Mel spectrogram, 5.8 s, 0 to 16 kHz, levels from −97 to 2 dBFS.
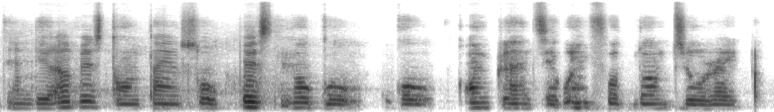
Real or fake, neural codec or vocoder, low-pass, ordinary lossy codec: fake; codec, 32 kHz, 1.9 kbps, SNAC; 14.4 kHz; AAC, 96 kbps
